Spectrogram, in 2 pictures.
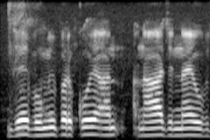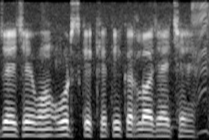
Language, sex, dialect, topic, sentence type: Maithili, male, Angika, agriculture, statement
